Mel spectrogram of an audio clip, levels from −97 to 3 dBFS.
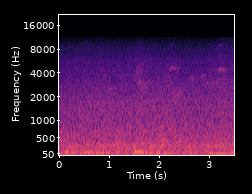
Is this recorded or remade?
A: recorded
